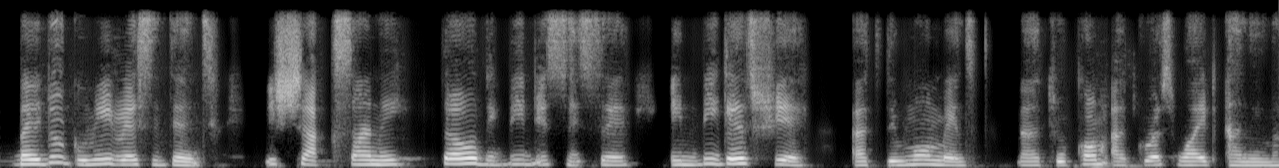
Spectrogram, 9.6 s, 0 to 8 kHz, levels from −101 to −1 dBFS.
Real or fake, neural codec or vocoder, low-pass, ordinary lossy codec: fake; codec, 16 kHz, 1 kbps, X-Codec, HuBERT features, trained on general audio; 7.2 kHz; none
